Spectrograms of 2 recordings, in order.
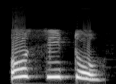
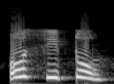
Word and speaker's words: aussitôt: auparavant سابقا الادفيرب الموالي aussitôt aussitôt aussitôt فبالنسبه الاوسيتو كتعني فورا aussitôt فaussitôt كنكتبوها بدوز اس وبالنسبة للأو كتكون فيها أكسان سيركونفليكس وفي آخر الكلمة كنكتبو تي ولكن ما كنطقوهاش أوسيتو بيانتو بيانتو كتعني قريبا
